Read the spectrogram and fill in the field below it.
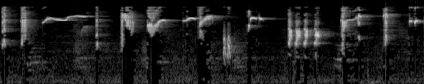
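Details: Bird chirping in masteran training fashion, with high thin whistles, quick downward-swooping notes, short rattling bursts and bright repeated chirps following one another rapidly in varied phrases.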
